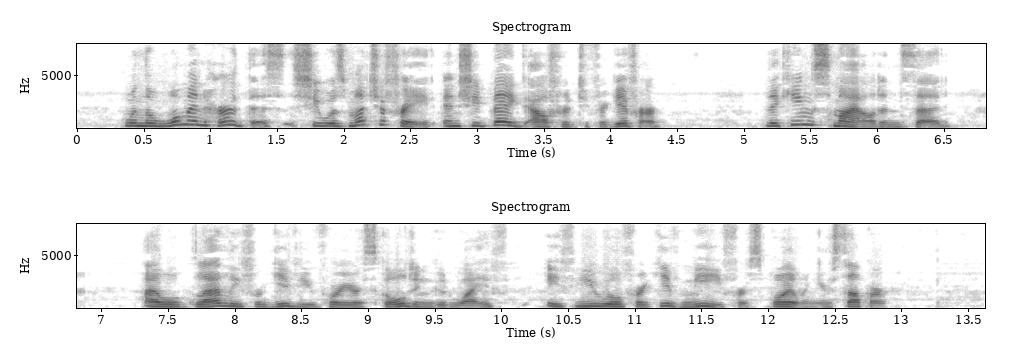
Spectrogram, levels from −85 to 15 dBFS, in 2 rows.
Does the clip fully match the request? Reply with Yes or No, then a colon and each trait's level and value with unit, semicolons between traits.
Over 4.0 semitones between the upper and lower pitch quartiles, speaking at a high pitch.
Yes: average, 4.5 semitones; high, 205 Hz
